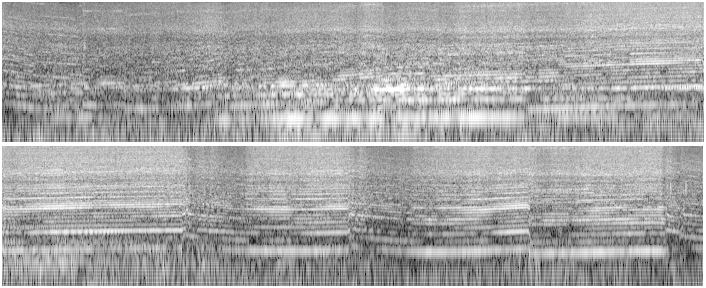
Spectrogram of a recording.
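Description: A racing car engine revs high and whines, dropping in pitch at each gear change.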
